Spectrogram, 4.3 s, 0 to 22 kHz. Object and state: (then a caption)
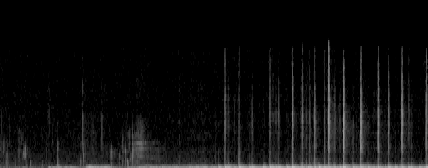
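Metal mesh microphone grille. Long dark-painted nails of both hands scratch and tap the hollow metal mesh grille of a silver Blue Yeti microphone. Soft scratching starts with a low, boomy hum around 200 Hz. Then quicker, sharper taps, about four per second, add bright clicks over the low thud.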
